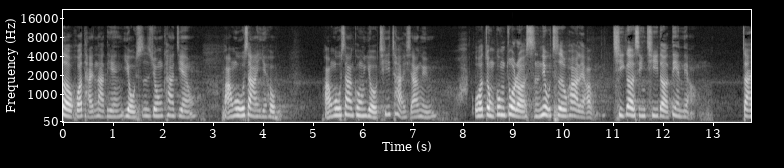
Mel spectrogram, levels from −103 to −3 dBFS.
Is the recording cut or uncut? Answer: cut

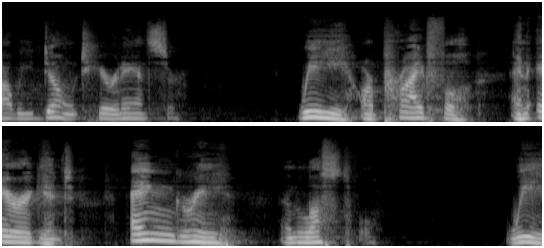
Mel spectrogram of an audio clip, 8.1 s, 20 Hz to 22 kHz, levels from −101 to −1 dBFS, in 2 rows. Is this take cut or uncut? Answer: cut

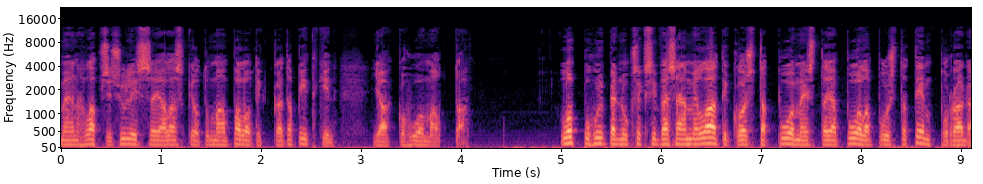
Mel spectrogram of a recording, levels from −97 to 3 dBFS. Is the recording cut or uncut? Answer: uncut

